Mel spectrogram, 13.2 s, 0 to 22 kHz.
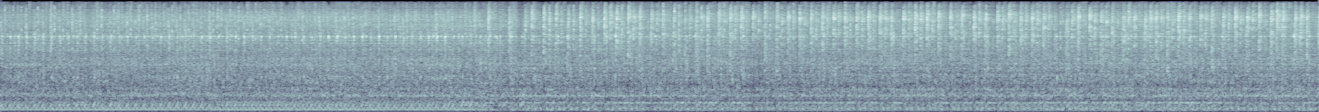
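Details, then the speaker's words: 1999 80ci Evo V-twin, after rejetting (low-speed jet 29.5): lumpy idle picks up cleanly to steady higher rev, firing even and crisp, not too fat at full throttle; normal running. "Taking the throttle a little bit better, sound a little more healthy. Taking full throttle so we're not too fat on the top end. Sounds good."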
